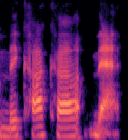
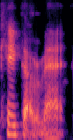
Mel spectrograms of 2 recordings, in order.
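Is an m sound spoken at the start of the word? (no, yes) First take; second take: yes; no. First: The word begins with a sounded m. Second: The word begins without any m sound. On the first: The speaker calls it wrong. "Sorry, I'm pronouncing it" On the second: The speaker calls it right. "The M is silent"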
